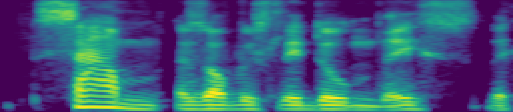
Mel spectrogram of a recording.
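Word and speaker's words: Samhain: think it's from you know sa the word sa spelled s m h a i n is it but it's pronounced sa which is that Celtic the Celtic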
